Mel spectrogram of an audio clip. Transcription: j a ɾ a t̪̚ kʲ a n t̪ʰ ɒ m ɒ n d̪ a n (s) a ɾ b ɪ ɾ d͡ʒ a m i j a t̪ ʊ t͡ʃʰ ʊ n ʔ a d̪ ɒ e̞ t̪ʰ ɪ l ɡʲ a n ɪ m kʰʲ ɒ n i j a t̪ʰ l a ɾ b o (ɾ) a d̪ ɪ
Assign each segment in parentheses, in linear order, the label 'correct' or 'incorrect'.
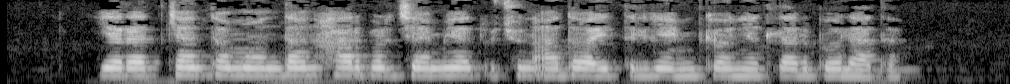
incorrect: h, incorrect: l

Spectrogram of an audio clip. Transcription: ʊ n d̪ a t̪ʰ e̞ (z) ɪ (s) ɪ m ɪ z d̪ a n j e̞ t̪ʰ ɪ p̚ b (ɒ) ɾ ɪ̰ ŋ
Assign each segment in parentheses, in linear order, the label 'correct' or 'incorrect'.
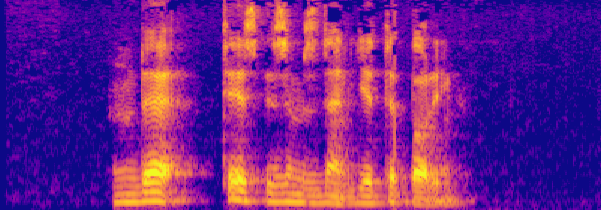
correct, incorrect: z, correct

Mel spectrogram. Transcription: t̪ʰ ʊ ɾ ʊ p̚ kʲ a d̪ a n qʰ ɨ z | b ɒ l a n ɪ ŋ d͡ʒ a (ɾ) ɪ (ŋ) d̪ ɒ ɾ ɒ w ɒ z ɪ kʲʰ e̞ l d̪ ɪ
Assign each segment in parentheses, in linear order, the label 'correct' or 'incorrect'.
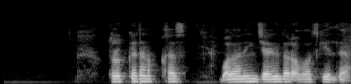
correct, correct

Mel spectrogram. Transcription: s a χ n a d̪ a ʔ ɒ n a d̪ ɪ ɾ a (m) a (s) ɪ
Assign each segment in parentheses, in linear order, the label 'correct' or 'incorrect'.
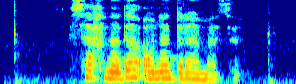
correct, correct

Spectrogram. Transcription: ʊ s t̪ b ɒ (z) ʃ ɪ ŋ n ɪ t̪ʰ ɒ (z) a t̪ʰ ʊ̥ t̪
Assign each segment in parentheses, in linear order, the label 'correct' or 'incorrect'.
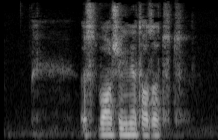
incorrect: none, correct

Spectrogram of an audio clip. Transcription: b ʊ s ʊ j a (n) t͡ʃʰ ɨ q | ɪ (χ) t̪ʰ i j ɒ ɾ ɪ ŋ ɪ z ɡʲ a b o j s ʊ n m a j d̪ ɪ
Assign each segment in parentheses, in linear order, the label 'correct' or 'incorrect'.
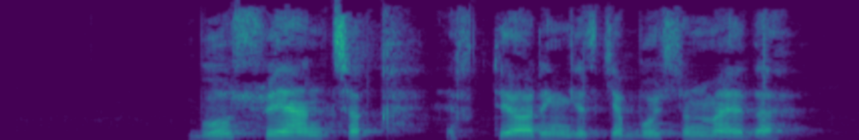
correct, correct

